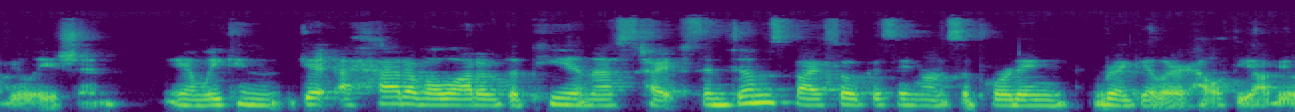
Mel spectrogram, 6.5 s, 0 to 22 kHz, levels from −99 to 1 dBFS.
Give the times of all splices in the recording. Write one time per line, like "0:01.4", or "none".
0:05.4

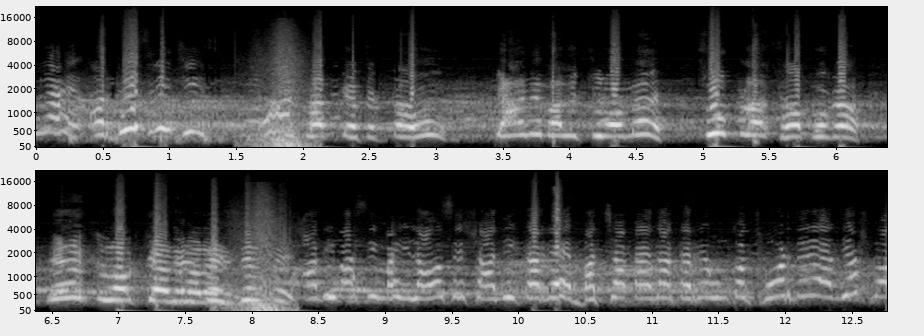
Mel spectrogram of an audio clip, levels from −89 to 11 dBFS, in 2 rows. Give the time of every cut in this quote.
0:01.9
0:08.1

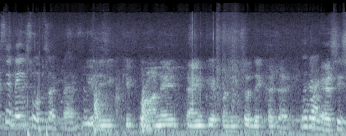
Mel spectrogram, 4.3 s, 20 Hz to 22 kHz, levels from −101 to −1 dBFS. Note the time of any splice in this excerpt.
0:01.2

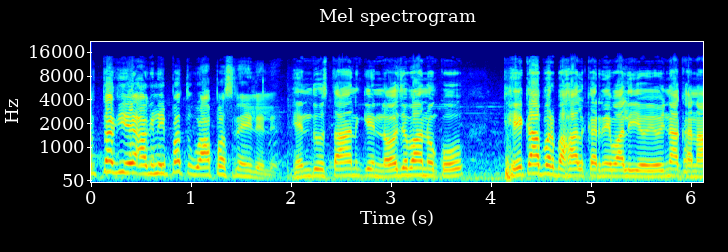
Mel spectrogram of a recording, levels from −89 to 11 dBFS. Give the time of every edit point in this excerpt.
0:01.8

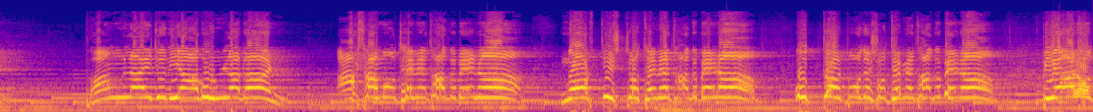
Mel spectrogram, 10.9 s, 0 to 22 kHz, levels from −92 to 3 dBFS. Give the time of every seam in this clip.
none

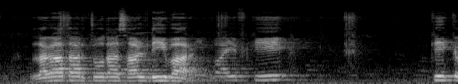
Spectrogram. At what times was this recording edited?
0:02.2

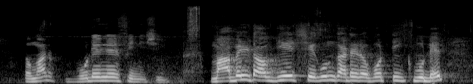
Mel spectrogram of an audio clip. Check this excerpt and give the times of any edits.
0:01.9

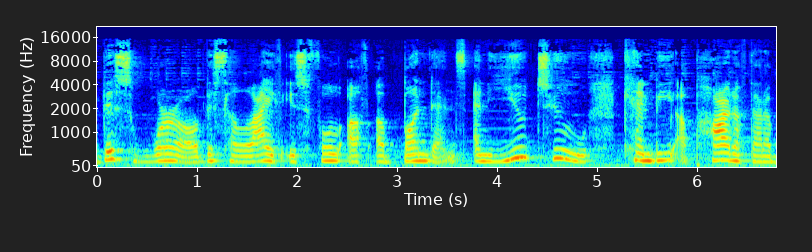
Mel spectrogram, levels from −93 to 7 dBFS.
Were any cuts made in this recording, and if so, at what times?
none

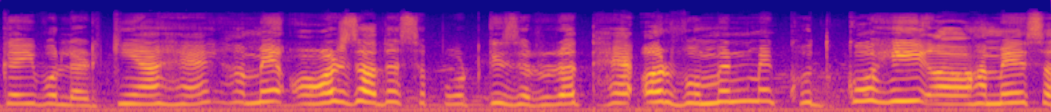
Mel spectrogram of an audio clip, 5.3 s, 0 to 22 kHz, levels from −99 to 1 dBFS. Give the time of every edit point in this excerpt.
0:01.2

